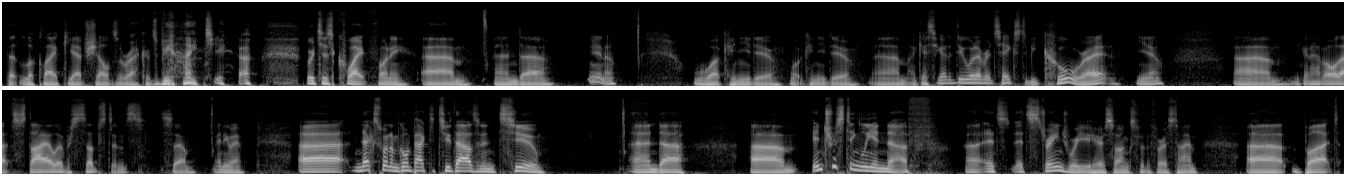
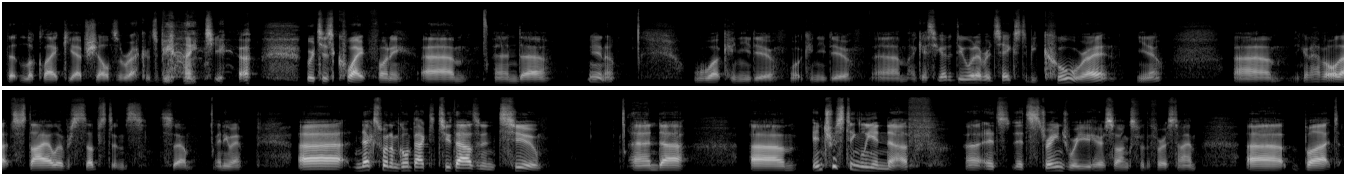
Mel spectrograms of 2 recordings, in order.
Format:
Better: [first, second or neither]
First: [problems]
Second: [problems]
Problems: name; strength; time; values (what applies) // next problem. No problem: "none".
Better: first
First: none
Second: thin; very; fading below 400 Hz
